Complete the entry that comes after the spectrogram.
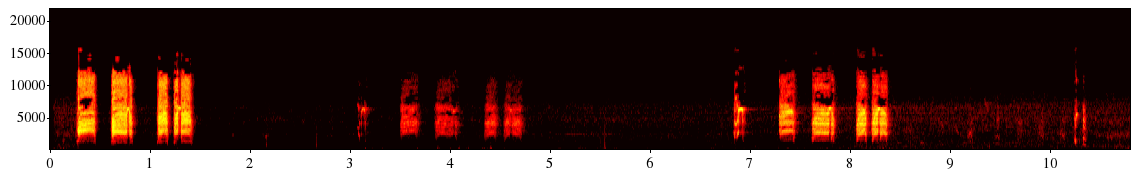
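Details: Black francolin of a Sheedi Chinga cross strain, in a village setting: a loud phrase of harsh grating notes, a quieter repeat of the pattern, then another loud phrase, over faint background murmur.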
